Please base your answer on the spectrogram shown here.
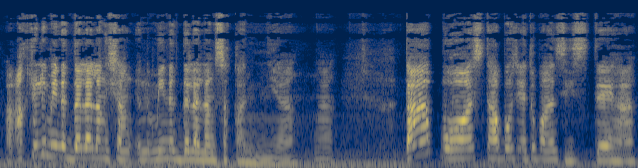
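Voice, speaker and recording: A man vlogging casually as he walks outdoors on a street. He talks theatrically in exclamations and keeps tossing in questioning asides, and his voice is hoarse. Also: high-pitched, wildly swooping pitch, moderate pace, sharp tone, a little hiss or hum. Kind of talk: casual street vlog chatter.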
